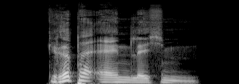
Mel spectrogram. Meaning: strong dative masculine/neuter singular of grippeähnlich
- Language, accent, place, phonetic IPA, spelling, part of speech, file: German, Germany, Berlin, [ˈɡʁɪpəˌʔɛːnlɪçm̩], grippeähnlichem, adjective, De-grippeähnlichem.ogg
